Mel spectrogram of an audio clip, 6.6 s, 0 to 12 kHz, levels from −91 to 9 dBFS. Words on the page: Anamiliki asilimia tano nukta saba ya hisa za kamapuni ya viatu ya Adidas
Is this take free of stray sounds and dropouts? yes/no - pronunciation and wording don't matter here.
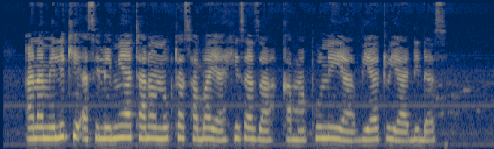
yes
